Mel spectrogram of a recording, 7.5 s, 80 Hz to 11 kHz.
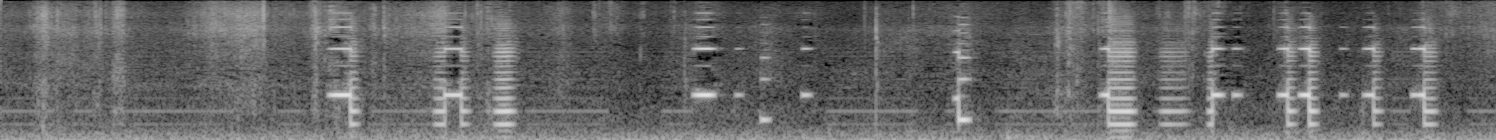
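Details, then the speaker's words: Minelab CTX 3030 at manual sensitivity 22 with a fairly open pattern gives choppy, irregular mid-pitched beeps with dropouts over a non-silver coin about 6 to 6.5 inches deep: a weak, broken target tone. "It doesn't sound very good, does it?"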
